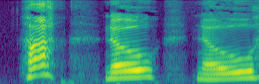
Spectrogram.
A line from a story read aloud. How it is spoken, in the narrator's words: laughed Curtis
